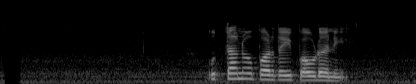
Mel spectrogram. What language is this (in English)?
Nepali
